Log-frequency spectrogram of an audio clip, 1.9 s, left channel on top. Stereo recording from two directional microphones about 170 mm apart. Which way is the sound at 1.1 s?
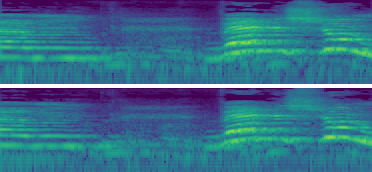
25° right (ahead or behind).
